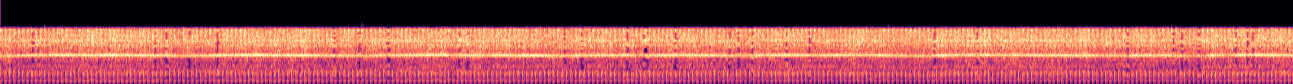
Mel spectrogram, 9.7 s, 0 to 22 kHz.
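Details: Honda GCV160 on Black Max 2600 psi pressure washer, after carb cleaning and fresh fuel, cold start: steady, even drone holding constant speed without stumbles, surges or misses; running cleanly.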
